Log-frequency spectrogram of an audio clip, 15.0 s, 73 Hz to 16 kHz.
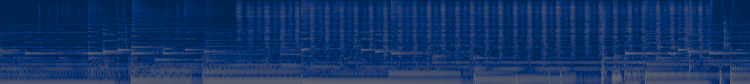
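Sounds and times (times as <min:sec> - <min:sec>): soft background music: 0:00.0 - 0:15.0
hand tool scraping wood: 0:04.7 - 0:14.6.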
